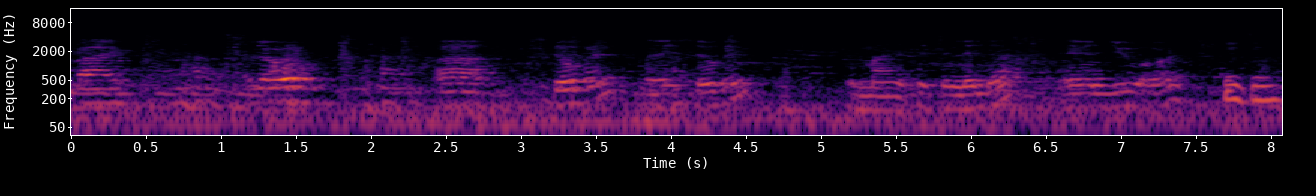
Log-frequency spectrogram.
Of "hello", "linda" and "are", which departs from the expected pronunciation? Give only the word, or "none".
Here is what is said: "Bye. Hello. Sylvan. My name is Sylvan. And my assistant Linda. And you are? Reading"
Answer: hello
